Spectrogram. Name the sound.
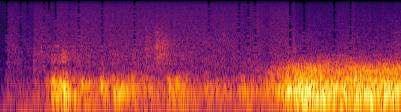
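thunderstorm sound effect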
